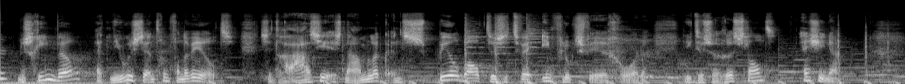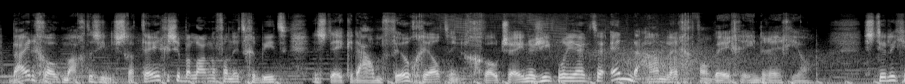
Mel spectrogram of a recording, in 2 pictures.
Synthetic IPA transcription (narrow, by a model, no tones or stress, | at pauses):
mɪsχinʋɛlˠɦətniwəsɛntrəmvɑndəʋɪːrə̰lˠt | sɛntra̰lˠa̰ːzijəʔɪ̰sna̰ːmələkə̰nspɪːlˠbɑlˠtɵsəntʋejʔɪnvlutsfɪ̰ːrəχəʋɔ̰ɹdənditɵsə̰nrɵslɑnt | ɛnʃina̰ː | bɛjdəχrowtmɑ̰χtənzindəstraːtejχisəbəlɑŋənvɑndɪtχəbitɛnstejkəndaːrɔmvɪːlˠχɛlˠtɪndəχrowtsəenɛɹʒiprowjɛk̚tənʔɛndəʔaːnlɛχfɑnʋejχəɪndərejχiow | stɪlə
